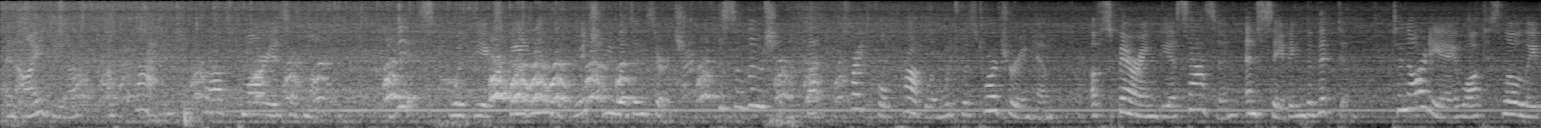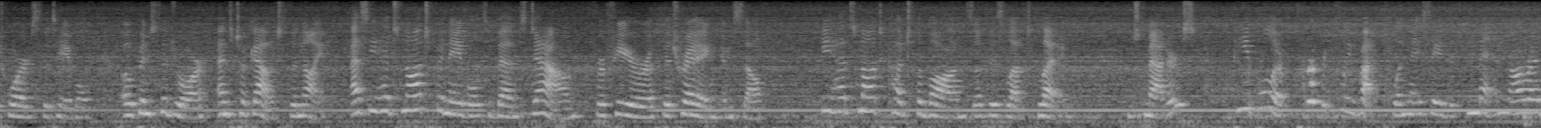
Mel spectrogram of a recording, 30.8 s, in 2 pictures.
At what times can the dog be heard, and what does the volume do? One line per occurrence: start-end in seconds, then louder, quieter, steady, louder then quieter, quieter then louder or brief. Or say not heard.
0.6-8.5 louder then quieter.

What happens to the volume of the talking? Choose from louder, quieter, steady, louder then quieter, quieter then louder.
steady.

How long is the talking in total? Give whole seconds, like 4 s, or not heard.
31 s.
